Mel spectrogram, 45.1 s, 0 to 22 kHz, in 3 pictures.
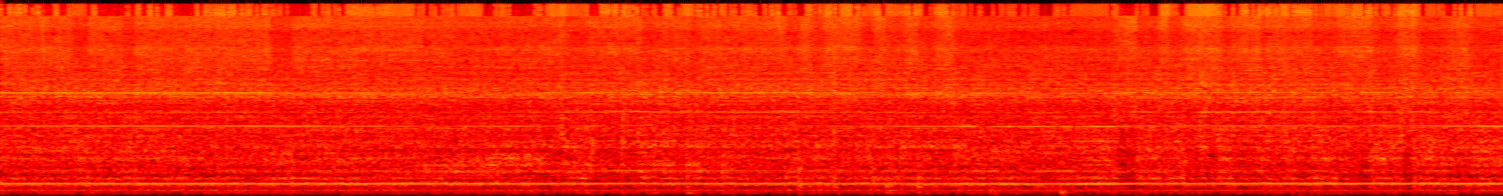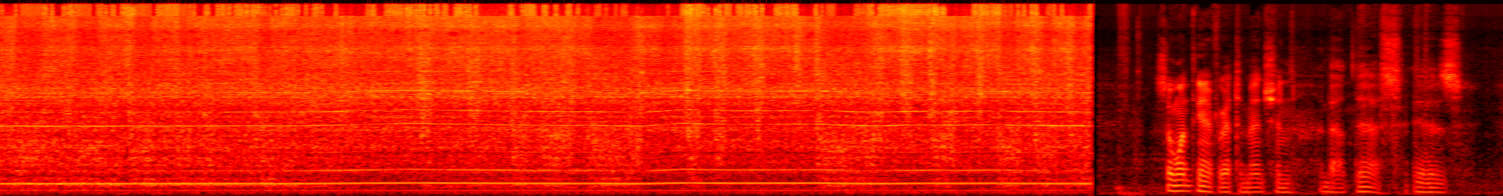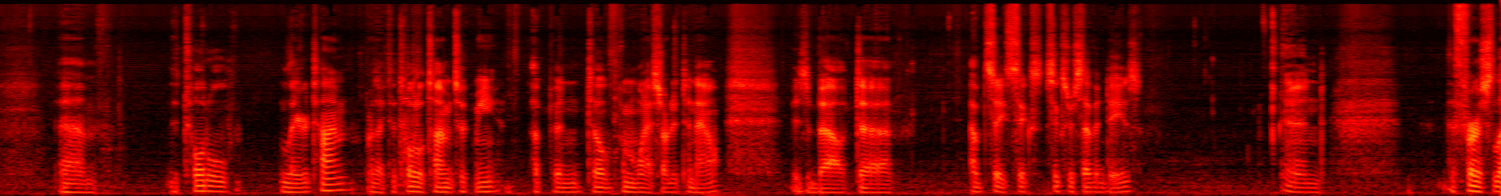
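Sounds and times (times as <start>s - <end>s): electric motor whining: 0.0s - 26.0s.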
